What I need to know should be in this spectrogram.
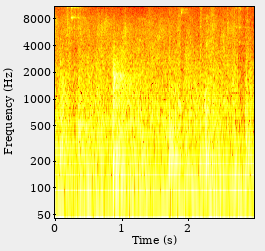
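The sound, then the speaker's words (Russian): Footsteps of someone climbing stairs: a few faint, soft thuds spaced out over a quiet, muffled background with no talk. “Егор поднимается по лестнице.”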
